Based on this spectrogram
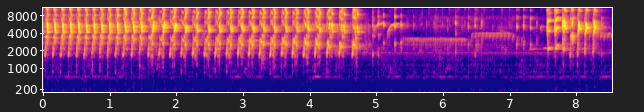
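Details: Lovebird in long ngekek delivery: several seconds of fast, scratchy repeated chatter, then a pause with a few thin tones before another loud burst of rattling notes.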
